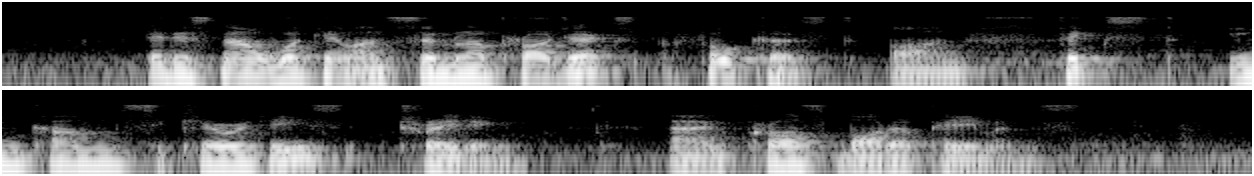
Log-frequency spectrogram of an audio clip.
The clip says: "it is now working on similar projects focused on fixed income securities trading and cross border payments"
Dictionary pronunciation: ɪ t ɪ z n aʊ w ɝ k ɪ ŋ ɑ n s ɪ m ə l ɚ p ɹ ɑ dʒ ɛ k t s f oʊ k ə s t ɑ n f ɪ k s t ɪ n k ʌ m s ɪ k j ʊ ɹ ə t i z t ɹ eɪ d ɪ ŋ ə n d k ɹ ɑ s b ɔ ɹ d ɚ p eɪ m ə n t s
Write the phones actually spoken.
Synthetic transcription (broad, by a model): ɪ t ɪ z n aʊ w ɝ k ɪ ŋ ɑ n s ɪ m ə l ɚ p ɹ ɑ dʒ ɛ k t s f oʊ k ə s t ɑ n f ɪ k s t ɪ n k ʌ m s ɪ k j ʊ ɹ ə t i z t ɹ eɪ d ɪ ŋ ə n k ɹ ɑ s b ɔ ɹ d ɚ p eɪ m ə n t s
